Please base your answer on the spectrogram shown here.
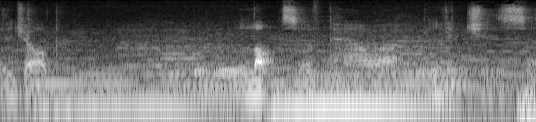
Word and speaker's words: liches: Lots of power liches, as I've found out. That's how you pronounce that word.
